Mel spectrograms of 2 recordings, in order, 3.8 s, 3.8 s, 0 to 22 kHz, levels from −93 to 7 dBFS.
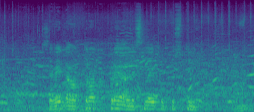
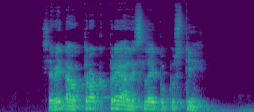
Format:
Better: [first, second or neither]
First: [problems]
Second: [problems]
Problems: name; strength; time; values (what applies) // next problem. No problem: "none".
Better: second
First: background sound (Crowd); 5 dB below the speech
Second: none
